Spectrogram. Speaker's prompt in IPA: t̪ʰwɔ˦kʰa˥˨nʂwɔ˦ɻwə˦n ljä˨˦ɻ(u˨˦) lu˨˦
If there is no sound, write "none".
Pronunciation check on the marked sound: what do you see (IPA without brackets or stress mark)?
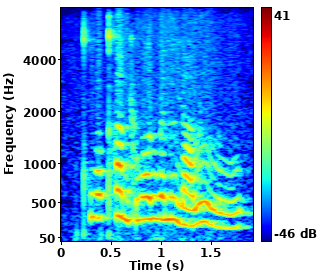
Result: u˥˨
